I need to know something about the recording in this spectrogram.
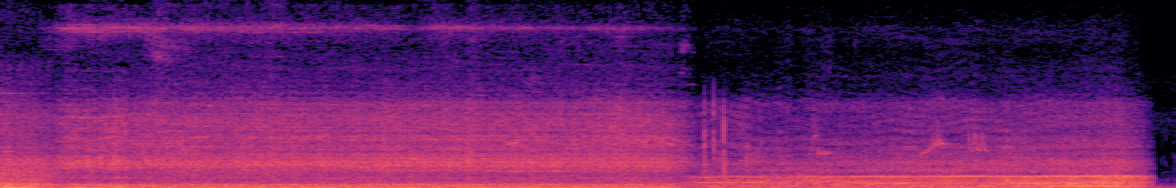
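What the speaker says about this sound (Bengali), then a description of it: "দেখতে পাচ্ছে ট্রেন আসছে এই লাইনে" A train runs loudly and close along a village railway line in a steady heavy rumble, then shifts partway through to a thinner clatter with high metallic wheel squeals before fading.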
